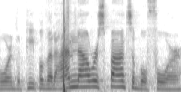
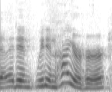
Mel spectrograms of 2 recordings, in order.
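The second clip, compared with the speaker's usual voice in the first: usual speaking voice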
